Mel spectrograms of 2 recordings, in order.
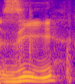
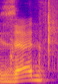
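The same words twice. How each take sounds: First: The letter is said as zee, US style. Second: The letter is said as zed, non-US style.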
